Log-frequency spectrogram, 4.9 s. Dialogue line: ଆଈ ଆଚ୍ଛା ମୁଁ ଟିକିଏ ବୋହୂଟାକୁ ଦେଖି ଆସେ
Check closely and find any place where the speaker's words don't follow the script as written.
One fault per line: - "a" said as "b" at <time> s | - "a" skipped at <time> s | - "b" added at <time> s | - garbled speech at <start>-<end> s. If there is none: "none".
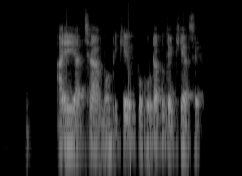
none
